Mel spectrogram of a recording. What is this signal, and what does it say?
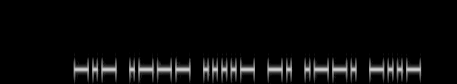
Morse code, heard as a keyed tone, about 31 wpm, 700 Hz. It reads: KJ4NPX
